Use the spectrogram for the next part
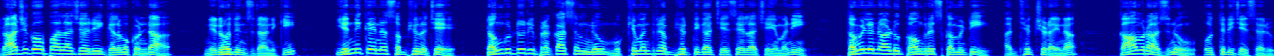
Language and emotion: Telugu, neutral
